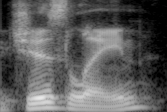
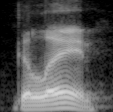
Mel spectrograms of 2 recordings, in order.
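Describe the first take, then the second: First: The first syllable sounds like 'jizz'. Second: The first syllable does not sound like 'jizz'.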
